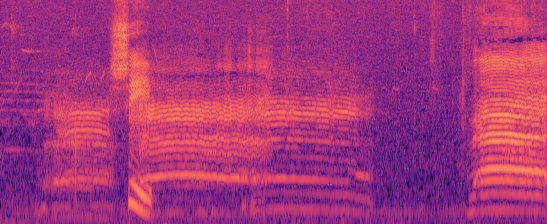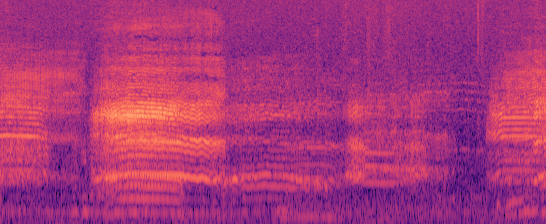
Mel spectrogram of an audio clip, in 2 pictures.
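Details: Repeated sheep bleats, some drawn-out and trembling, others shorter, from more than one animal, with a quick downward swooping sound near the start and little silence between calls.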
